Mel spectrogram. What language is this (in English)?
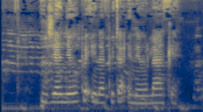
Swahili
